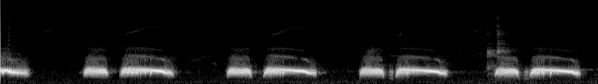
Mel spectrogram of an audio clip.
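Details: Continuous thúc gù cooing of a spotted dove: four couplets, each a short vibrating note and then a drawn-out coo that dips slightly at the end, repeated about every one and a half seconds.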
